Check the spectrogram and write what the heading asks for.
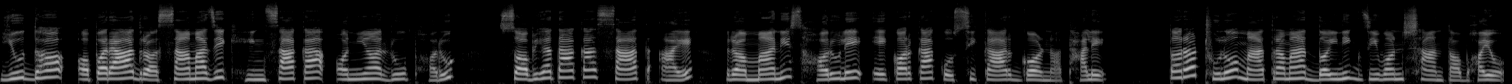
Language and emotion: Nepali, neutral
